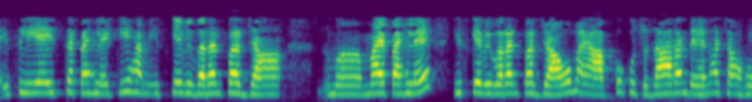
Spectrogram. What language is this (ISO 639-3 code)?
hin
